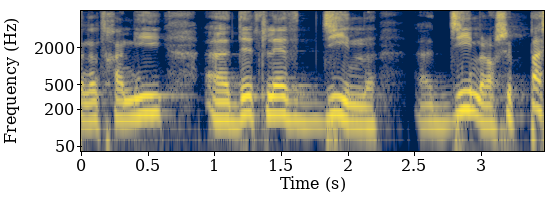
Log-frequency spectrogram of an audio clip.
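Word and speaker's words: Diem: Mais nous avons découvert la semaine dernière, grâce à notre ami Detlef Dim, alors je ne sais pas si je le prononce bien, qui est un maître tailleur de Munich en Allemagne.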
